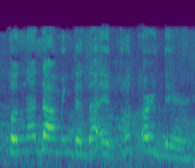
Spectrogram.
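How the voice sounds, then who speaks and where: Catty, bossy teen girl played by a Filipino woman, high and snappish, with crowd chatter behind. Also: lively intonation, fairly quick. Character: catty, jealous, bossy teenage schoolgirl. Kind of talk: amateur school radio drama acting.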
